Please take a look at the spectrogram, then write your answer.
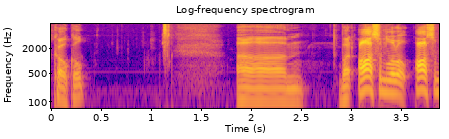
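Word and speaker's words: Koukl: Looks like Cook. Cook, but don't call him that to his face. He gets really mad if you call him Cuckoo. Uh it's Coco. It's pronounced Kokal.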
